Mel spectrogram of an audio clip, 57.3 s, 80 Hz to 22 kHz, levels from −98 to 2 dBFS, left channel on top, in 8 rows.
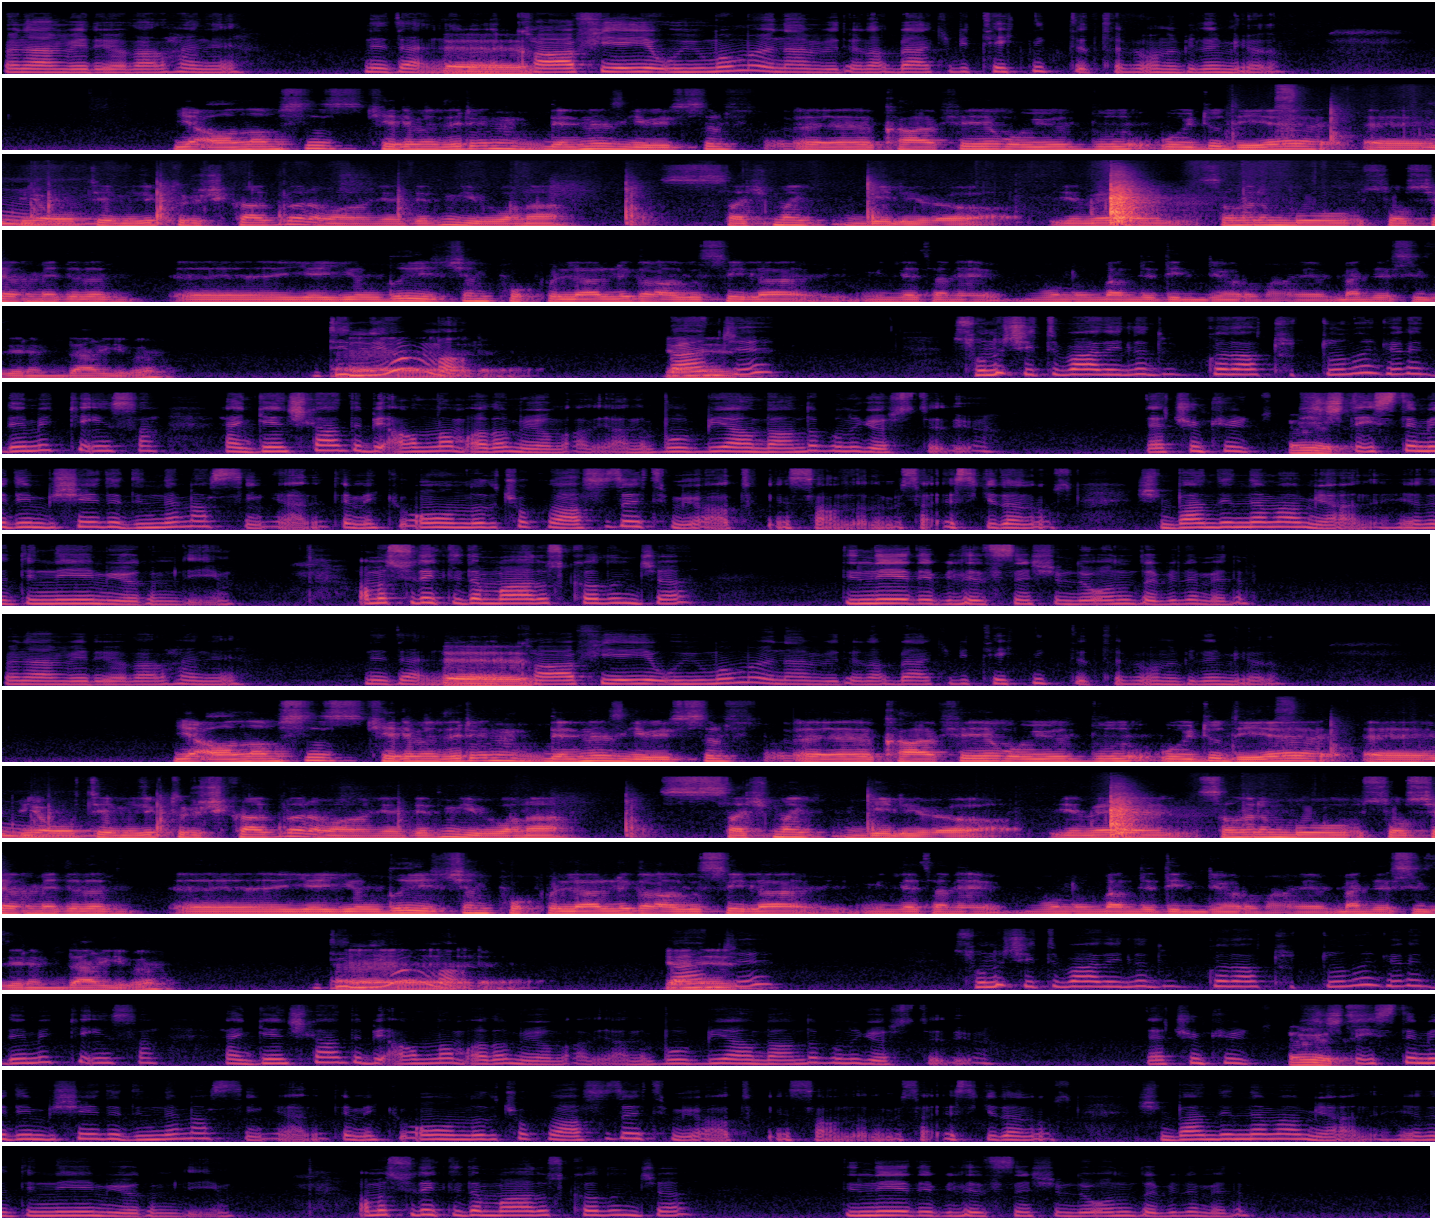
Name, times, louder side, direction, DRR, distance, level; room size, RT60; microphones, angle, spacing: voice 1, 0.0-1.2 1.8-6.4 14.2-14.8 30.2-31.0 32.0-32.5 33.4-36.6 36.9-40.8 41.5-48.3 48.7-51.3 51.7-53.6 54.4-56.4, left 2 dB, 45° left, 1.4 m, -38 dB
voice 2, 2.2-2.7 8.0-17.2 17.6-29.5 30.3-31.2 32.0-32.3 42.3-42.6, right 2 dB, 30° right, 0.9 m, -33 dB
sound 1, 13.3-14.7 15.1-16.5 16.9-17.7 18.0-18.2 18.7-19.5 19.8-21.2, left 5 dB, 20° left, 0.4 m, -34 dB
head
